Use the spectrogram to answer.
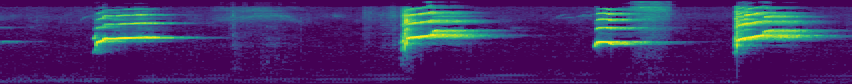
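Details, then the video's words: Ekek keling, a roller kept by Indonesian songbird hobbyists as a tutor bird for other birds and noted for loud, melodious singing, gives four loud, clear whistled notes that slide downward, repeated about once a second, over faint low indoor hum. "burung ekek Keling gacor nembak"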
